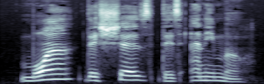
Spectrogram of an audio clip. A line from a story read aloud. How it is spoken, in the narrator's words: said slowly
